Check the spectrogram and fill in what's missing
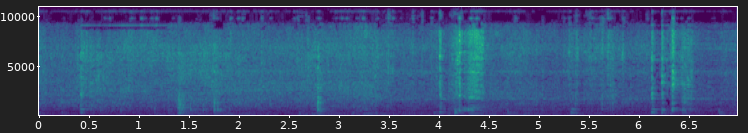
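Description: Washed pearl onions sizzle and fry in a pan for a Turkish onion stew with meat, a steady crackling hiss with occasional stirring scrapes and a few clinks, no voices.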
